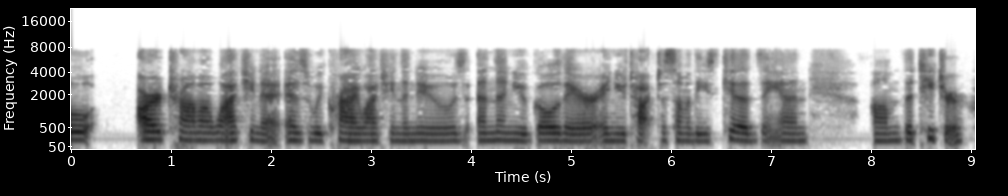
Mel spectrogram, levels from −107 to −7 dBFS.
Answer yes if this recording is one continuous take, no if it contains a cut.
yes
